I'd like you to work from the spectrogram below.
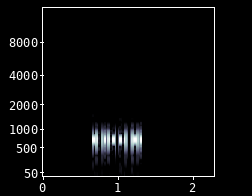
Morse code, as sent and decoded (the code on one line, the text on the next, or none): -. ....- -.. .-..
N4DL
